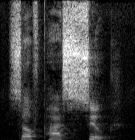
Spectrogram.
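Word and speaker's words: Sof Pasuk: As each of these trope symbols actually has a name, if you've noticed, they all have the syllable, their accented syllable on the end. Mercha, tipcha, mercha, Sok Pasuk.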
